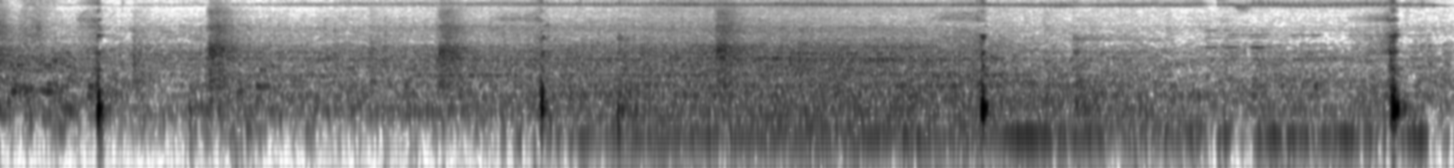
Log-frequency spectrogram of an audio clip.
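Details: Hiccups while walking back to the hotel after a day at the beach: four short, sharp hiccups roughly four seconds apart over steady vehicle rumble; repeated hiccups.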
